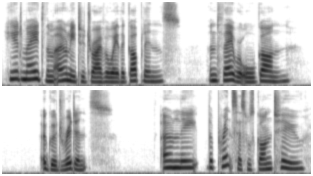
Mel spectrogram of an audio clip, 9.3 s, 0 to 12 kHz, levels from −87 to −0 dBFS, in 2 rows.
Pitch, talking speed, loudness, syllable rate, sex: 225 Hz, 140 wpm, -17 LUFS, 4.7 syllables/s, female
